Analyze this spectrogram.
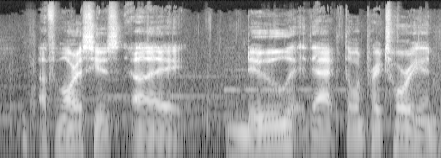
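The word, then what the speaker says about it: Fomorous Hughes: So, I'm guessing since Femoris Hughes, now that I know how to properly pronounce his name, Famorus Hughes, knew that the one Ptorian was actually like out to get him.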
